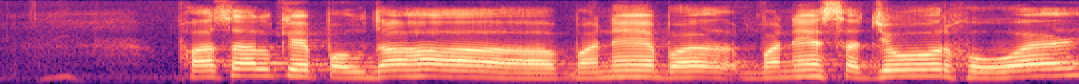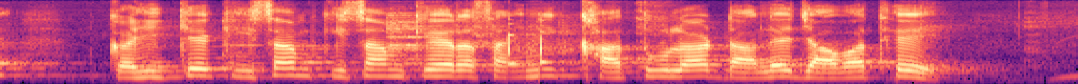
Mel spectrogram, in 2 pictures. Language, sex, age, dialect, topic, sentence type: Chhattisgarhi, male, 25-30, Western/Budati/Khatahi, agriculture, statement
